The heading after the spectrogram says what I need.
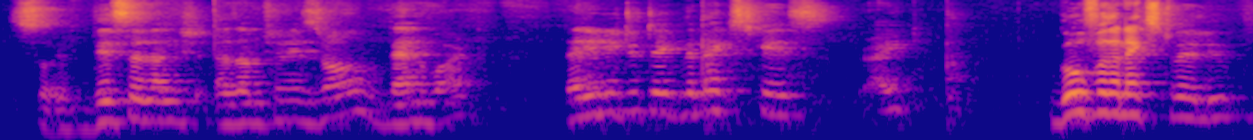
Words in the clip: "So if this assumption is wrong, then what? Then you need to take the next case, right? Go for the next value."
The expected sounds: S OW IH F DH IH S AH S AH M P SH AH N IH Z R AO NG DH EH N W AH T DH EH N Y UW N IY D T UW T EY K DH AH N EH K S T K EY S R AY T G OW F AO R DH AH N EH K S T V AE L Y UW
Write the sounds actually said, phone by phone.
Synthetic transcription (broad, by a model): S OW IH F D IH S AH SH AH M P SH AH N IH Z R AO NG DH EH N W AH T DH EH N Y UW N IY D T UW T EY K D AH N EH K S T K EY S R AY T G OW F AO R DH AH N EH K S T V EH L Y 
